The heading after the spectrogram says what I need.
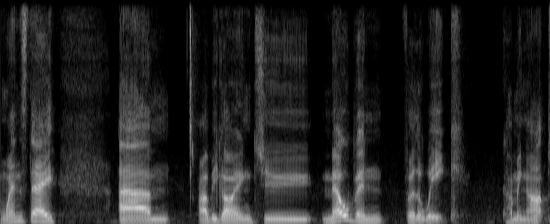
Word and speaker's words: Melbourne: So it's Melbourne. You just say it really fast.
